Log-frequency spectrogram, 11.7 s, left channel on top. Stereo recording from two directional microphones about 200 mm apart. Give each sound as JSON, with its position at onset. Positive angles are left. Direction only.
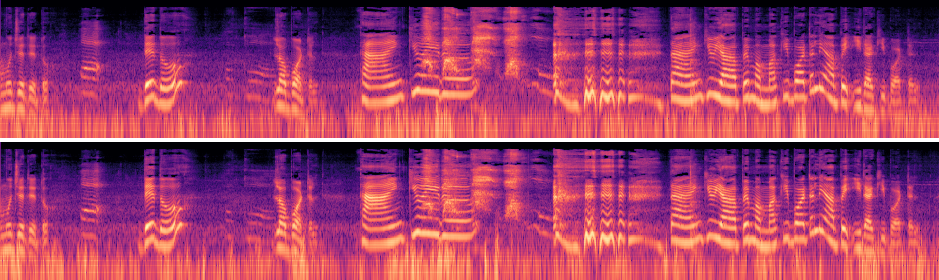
{"t": 0.0, "sound": "speech", "side_deg": 5}
{"t": 3.3, "sound": "speech", "side_deg": 5}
